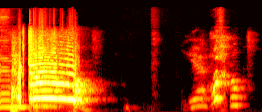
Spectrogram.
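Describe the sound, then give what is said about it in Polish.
A dog that has just woken up barks, one loud, drawn-out, whiny bark followed after a short pause by a quieter, broken yelp or two. “mój pies się obudził.”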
